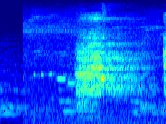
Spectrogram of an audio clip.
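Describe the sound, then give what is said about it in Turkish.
A Vogelkop bowerbird mimics a budgerigar's call, a continuous scratchy, chattering warble that swells louder midway through and then eases, with no one talking. “Bu bir kaplan papağanı.”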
